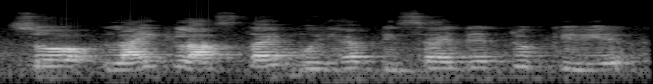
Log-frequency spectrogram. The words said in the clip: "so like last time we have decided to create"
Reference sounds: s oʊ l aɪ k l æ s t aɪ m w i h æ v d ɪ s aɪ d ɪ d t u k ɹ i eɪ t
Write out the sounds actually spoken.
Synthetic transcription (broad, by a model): s oʊ l aɪ k l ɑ s t aɪ m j h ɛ b d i s aɪ d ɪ d t u k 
